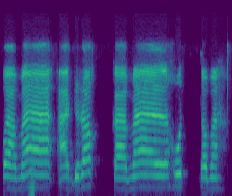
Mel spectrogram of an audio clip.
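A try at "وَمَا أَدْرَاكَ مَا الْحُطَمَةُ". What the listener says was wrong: Jangan ada tasdid ya, datar. Wama adro kamal hutamah.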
